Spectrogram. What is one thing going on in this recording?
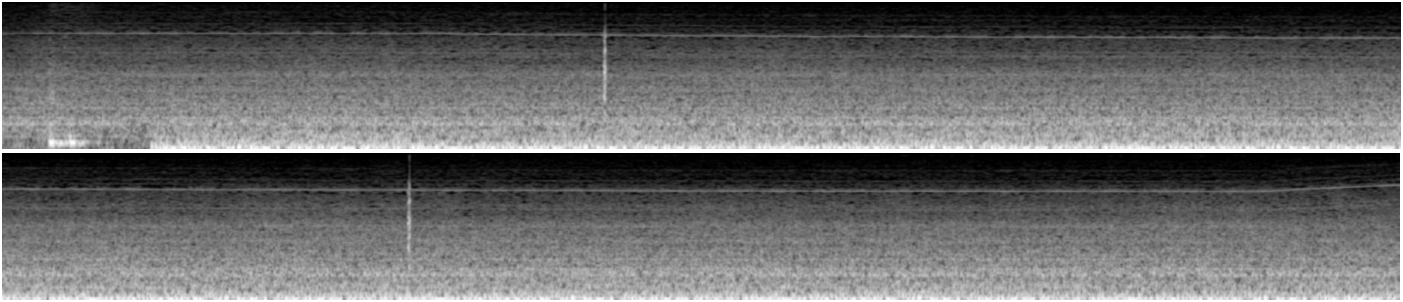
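A jet engine roars steadily, heard from inside the cockpit.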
